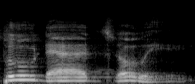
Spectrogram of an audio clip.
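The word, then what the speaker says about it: σπουδάζω: The word endeavoring, the Greek word is spoudazo, and it is pronounced spoudazoe, and it is number 4704.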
